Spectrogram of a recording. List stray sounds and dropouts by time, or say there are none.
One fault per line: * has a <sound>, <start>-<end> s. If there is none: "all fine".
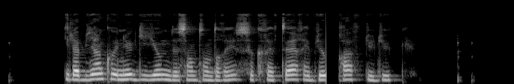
* has a dropout, 3.3-3.4 s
